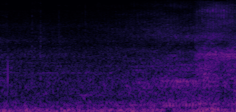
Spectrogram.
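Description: Road traffic on a busy street: motorbikes and cars passing in a steady rumble that grows a little louder toward the end.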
